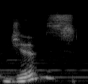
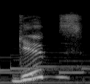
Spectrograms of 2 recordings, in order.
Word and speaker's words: Gibs: uh we have Chester jibs I Chester can you just nod to make sure I pronounced your name correctly I keep on is it Gibbs or jibs Gibbs oh God I went jibs sorry Jester Chester Gibbs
